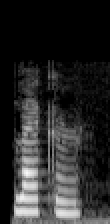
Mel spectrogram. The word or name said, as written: lekker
